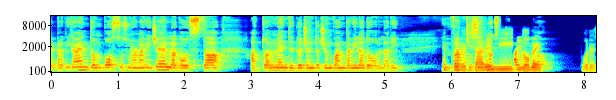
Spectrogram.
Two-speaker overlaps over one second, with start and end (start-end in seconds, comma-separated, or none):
5.9-7.4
